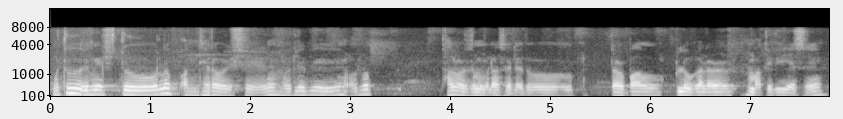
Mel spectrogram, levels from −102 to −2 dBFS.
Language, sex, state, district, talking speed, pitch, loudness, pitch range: Nagamese, female, Nagaland, Kohima, 145 wpm, 115 Hz, -15 LUFS, 105-130 Hz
